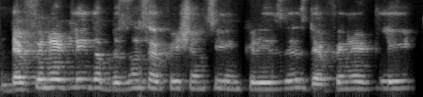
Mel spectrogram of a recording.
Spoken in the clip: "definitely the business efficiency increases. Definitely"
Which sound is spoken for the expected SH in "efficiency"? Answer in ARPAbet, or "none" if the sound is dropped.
SH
